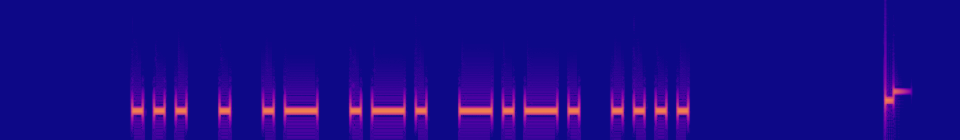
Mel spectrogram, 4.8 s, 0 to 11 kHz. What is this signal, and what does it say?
Morse code, heard as a keyed tone, about 22 wpm, 700 Hz. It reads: SEARCH
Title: Sentences from Top 800 Words - New Word Drill - 22wpm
